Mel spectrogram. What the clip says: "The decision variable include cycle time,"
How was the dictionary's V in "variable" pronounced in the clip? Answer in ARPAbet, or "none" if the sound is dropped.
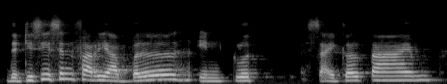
F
